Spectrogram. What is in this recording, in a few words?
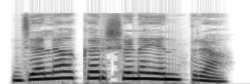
"ಜಲಾಕರ್ಷಣಯಂತ್ರ", kannada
